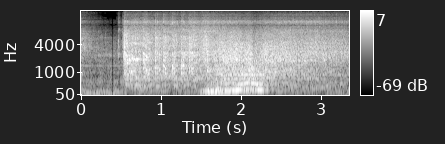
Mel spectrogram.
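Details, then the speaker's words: 2004 Toyota 4Runner 4.0 L V6 with a cheap replacement engine, first start after install: brief crank then engine flares high and never settles; gas pedal held to the floor by the floor mat. "The gas pedal was held to the floor with the floor mat."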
